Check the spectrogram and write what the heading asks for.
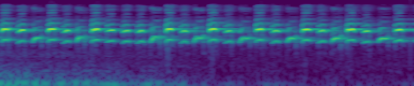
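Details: Singing male cockatiel courting a female with a brisk, regular sequence of harmonic whistled notes about two per second; low rumbling noise in the first half fades out.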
